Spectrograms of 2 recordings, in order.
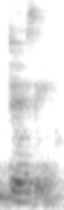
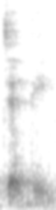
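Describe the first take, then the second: First: Said in the usual way. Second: Dithy said with a lisp, th for the z; gap-toothed lisp on dithy; lisped dizzy. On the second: Retold or imitated. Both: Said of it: "He meant dizzy".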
